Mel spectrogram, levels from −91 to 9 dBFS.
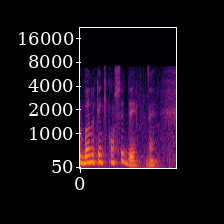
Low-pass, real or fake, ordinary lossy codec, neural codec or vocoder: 7.2 kHz; real; none; none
